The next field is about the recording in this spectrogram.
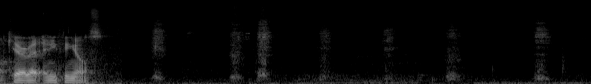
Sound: sniffing

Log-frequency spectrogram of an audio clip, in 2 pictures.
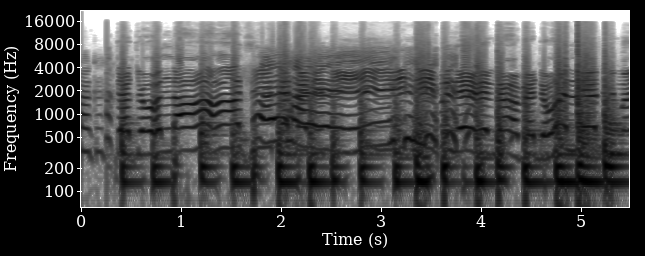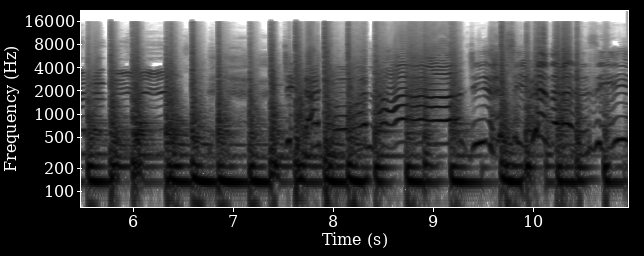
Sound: laughing

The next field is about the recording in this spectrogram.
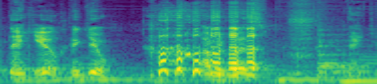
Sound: laughs

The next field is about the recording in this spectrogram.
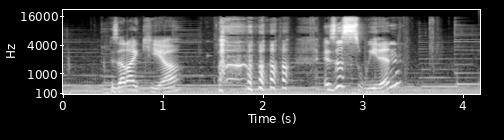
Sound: chuckles

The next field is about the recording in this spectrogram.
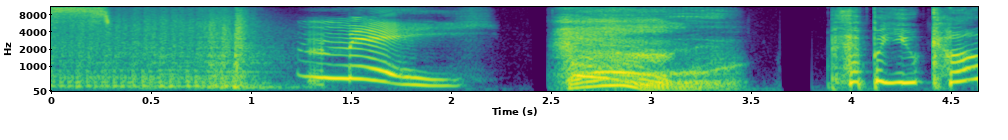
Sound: drum roll; all gasp

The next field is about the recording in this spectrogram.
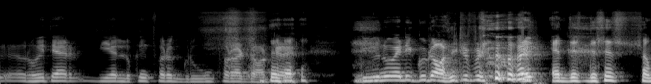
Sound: laughs

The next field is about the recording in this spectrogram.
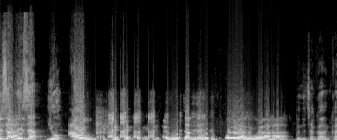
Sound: laughter

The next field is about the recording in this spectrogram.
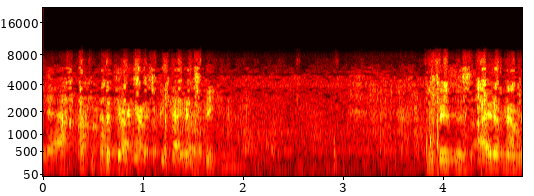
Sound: laughing

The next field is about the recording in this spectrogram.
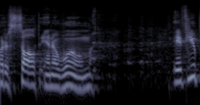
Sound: laughter

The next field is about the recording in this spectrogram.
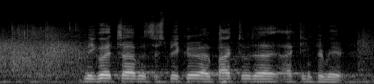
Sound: applause

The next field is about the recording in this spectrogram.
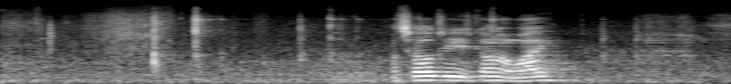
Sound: normal voice

